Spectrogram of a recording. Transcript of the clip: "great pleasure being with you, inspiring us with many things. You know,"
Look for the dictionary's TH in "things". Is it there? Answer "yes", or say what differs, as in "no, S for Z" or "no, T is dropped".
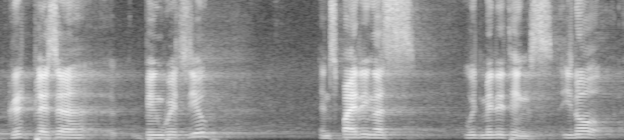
no, T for TH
